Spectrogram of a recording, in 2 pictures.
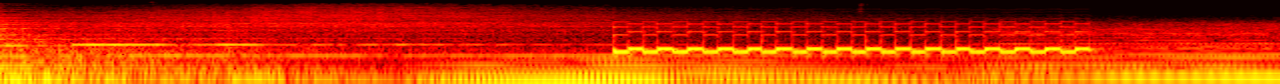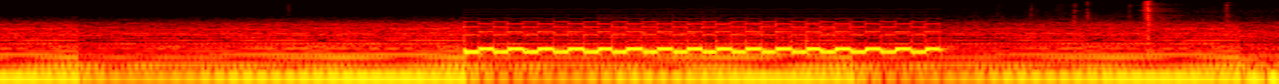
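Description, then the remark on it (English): A telephone call to John Robinson rings twice, each ring a buzzy, rapidly pulsing trill lasting about two seconds, separated by a longer pause, over a steady low hum. No one speaks. “She decides to get John Robinson on the phone himself.”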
